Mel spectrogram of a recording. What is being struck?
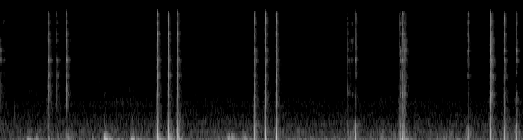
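Plastic round hair brush with vented barrel.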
